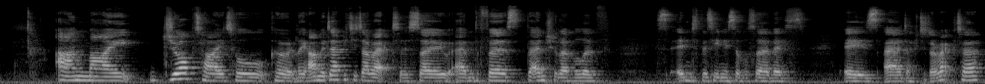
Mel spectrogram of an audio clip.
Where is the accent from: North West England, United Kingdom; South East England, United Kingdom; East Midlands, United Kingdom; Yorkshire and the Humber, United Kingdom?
North West England, United Kingdom; Warrington; also born or lived in Preston / Macclesfield; I'm from Warrington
